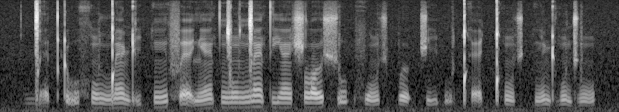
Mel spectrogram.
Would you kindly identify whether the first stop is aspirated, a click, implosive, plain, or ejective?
click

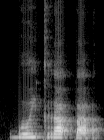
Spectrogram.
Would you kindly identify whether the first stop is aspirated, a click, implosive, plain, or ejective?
plain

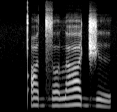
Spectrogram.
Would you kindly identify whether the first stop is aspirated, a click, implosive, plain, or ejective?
ejective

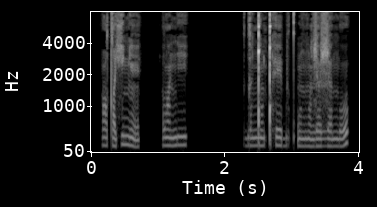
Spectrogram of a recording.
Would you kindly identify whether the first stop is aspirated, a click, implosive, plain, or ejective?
plain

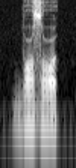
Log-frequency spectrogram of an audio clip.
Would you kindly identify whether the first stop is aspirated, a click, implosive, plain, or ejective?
plain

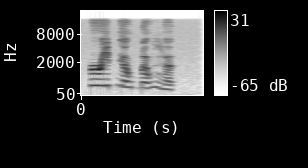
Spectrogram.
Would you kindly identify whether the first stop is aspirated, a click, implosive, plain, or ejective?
plain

